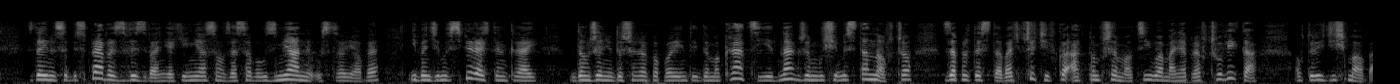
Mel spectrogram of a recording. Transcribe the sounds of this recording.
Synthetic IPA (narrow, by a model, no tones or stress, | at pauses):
zd̪ajɛmɘsɔbʲjɛspɾavɛzvɘzvaɲjakʲɛɲɔsɔ̃w̃zasɔbɔ̃w̃zmʲjanɘʔust̪ɾɔjɔvɛ | ibɛɲd͡ʑɛmɘfspʲjɛɾat͡ɕt̪ɛnkɾaj | vd̪ɔ̃w̃ʐɛɲud̪ɔʂɛɾɔkɔpɔjɛnt̪ɛjd̪ɛmɔkɾat̪sʲjijɛd̪naɡʐɛmuɕimɘst̪anɔft͡ʂɔzapɾɔt̪ɛst̪ɔvat͡ɕpʂɛt͡ɕifkɔʔakt̪ɔmpʂɛmɔt̪siːwamaɲapɾaft͡ʂwɔvʲjɛkaʔɔkt̪uɾɘɣd͡ʑiɕmɔva̰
